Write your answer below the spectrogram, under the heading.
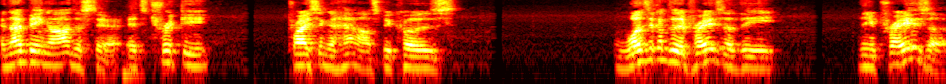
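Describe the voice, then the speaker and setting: With a Brooklyn accent, a man speaks at a fairly high pitch in a somewhat breathy voice. His moderate pace, ordinary pitch variation and long, frequent pauses mark the delivery. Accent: New York (Brooklyn). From New York City (Brooklyn). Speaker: real estate agent. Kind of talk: podcast talk. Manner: casual, halting with fillers.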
